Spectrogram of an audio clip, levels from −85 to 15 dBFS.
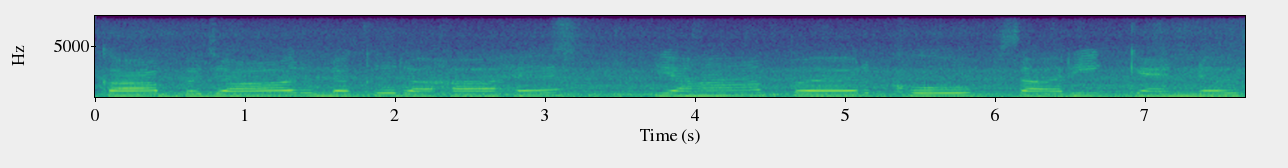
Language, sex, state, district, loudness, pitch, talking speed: Hindi, female, Madhya Pradesh, Katni, -15 LUFS, 240 Hz, 85 wpm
